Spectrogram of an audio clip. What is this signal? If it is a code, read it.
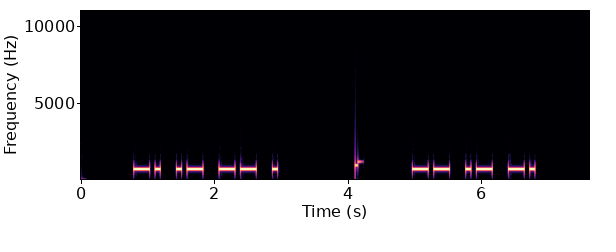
Morse code, heard as a keyed tone, about 15 wpm, 700 Hz. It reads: NAME MAN
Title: Sentences from Top 200 Words - New Word Drill - 15wpm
